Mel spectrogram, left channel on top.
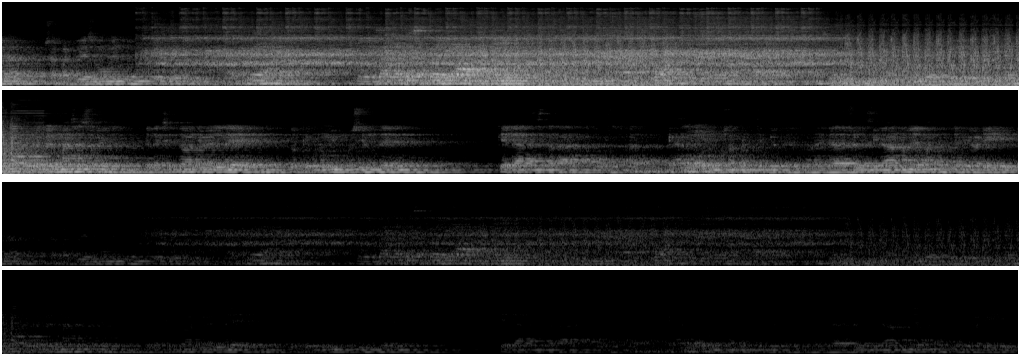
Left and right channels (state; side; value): quieter; right; 24.7 dB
